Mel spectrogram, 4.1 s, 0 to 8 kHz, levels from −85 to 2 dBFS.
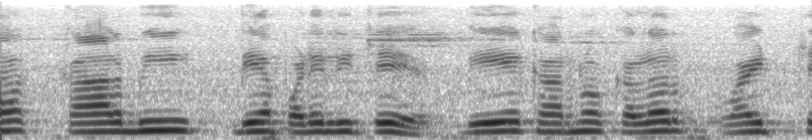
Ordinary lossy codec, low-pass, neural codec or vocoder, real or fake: none; 7.2 kHz; none; real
